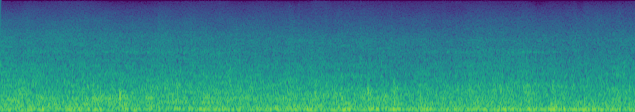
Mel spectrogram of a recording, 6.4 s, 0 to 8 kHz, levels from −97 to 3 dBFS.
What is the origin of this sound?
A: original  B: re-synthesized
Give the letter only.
B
